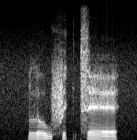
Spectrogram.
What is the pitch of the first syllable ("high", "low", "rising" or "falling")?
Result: rising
